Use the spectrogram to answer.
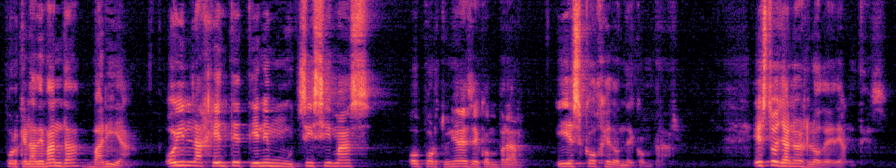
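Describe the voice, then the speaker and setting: Spanish man lecturing entrepreneurs, lively. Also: high-pitched, unhurried. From Spain. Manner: lively, questions the audience directly. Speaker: speaker at a business talk. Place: seminar room.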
